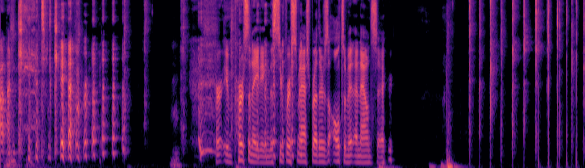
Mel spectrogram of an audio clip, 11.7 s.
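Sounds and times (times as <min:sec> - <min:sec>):
speech: 0:00.0 - 0:02.1, 0:04.3 - 0:08.0
laughter: 0:00.0 - 0:02.6, 0:04.0 - 0:06.3
low thump: 0:08.6 - 0:09.2
light crisp golf claps: 0:09.3 - 0:11.7.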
